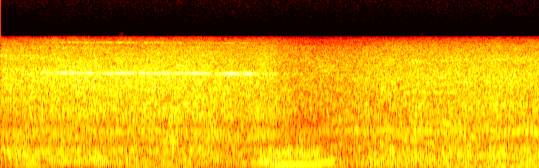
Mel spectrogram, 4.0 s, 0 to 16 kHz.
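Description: Maserati GranTurismo's V8 engine running, its revs rising and dropping again about two seconds in, with street traffic around it.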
